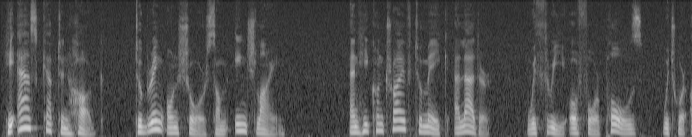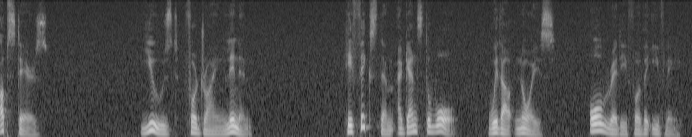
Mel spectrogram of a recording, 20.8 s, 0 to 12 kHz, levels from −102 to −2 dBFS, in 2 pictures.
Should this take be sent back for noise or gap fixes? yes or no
no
